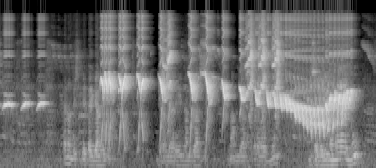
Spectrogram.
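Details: Home-kept white-rumped shama singing loudly indoors. Three short whistles open a fast series of strong, slurred, squawking phrases, then a long, rich warble that rises at the end.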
